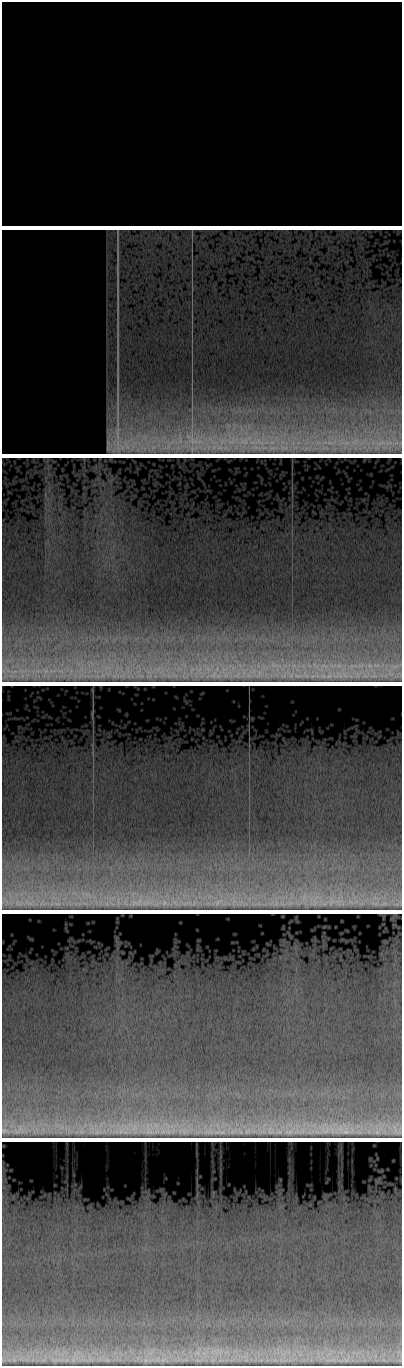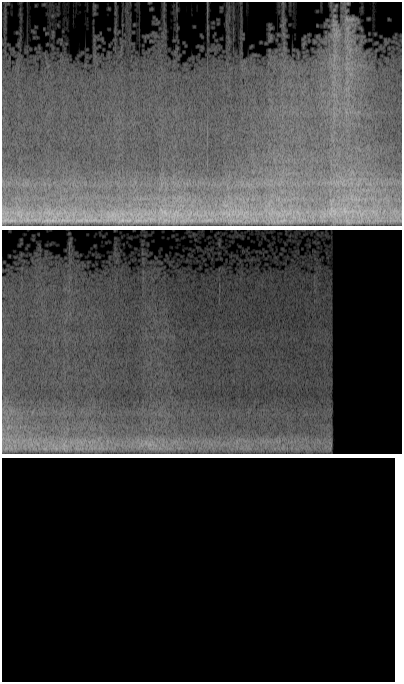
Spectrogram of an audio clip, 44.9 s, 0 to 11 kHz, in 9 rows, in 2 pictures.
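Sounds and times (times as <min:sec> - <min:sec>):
electric train rumbling past: 0:06.4 - 0:39.2.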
